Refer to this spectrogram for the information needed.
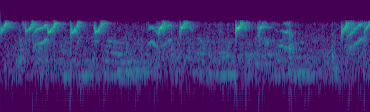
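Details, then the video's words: Energetic long-tailed shrike song, fairly soft: a jumble of thin whistles, quick slurred notes and twittering phrases running almost continuously. "burung pentet gacor"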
